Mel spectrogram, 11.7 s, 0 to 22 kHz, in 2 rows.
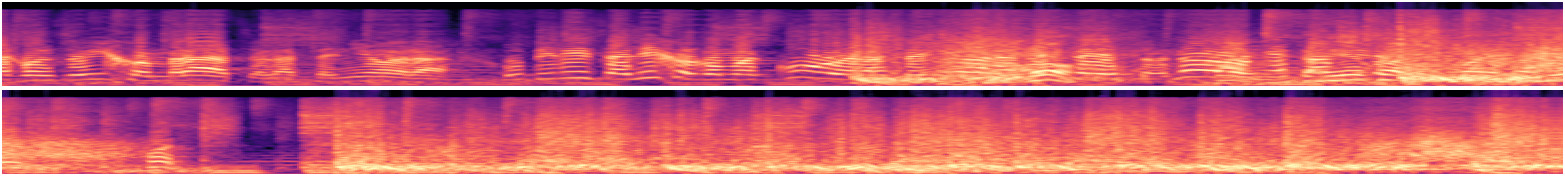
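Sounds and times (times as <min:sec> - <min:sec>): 
speech: 0:00.0 - 0:06.8
firecracker bombs thrown from football stadium stands: 0:03.2 - 0:11.6.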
